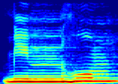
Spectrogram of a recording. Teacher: nun sukun menghadapi huruf halqi atau huruf tenggorokan yaitu huruf ha. Maka nun sukun kita bunyikan dengan jelas. Minhum, hum. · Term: izhar halqi, idhar halqi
